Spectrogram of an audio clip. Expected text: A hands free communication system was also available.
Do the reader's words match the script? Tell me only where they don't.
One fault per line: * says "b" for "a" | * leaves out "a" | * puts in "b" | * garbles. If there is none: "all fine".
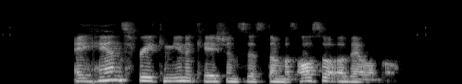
all fine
